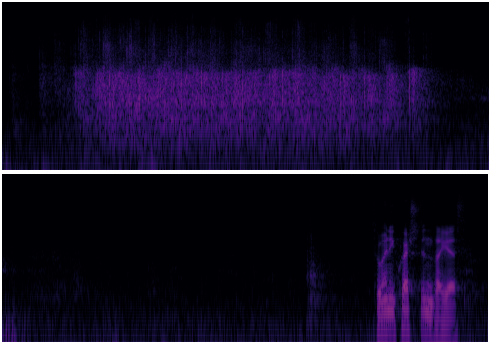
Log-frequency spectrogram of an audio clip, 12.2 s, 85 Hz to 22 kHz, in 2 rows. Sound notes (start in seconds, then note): 0.3 audience applauds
